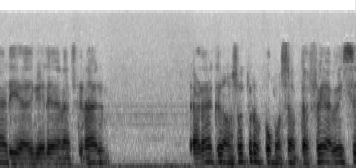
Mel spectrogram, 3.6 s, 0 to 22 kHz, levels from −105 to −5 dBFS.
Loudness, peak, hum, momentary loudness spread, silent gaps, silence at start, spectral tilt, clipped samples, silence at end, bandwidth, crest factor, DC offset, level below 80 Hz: -17 LUFS; -2 dBFS; none; 4 LU; none; 0 s; -6 dB/octave; under 0.1%; 0 s; 8 kHz; 16 dB; under 0.1%; -38 dBFS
